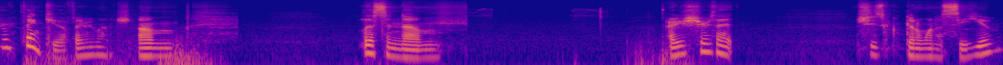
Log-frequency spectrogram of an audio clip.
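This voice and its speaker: A man's voice: mid-range voice, lively intonation, slow pace, long pauses, bright, forceful tone. Man putting on a flustered young woman. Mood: flustered polite. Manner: hesitant, lots of ums and stammers. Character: flustered polite young woman innkeeper, early 20s. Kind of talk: improvised tabletop role-play voice.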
